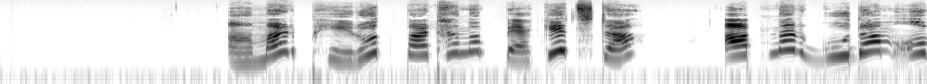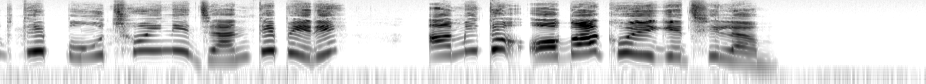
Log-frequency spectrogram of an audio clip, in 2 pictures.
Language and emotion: Bengali, surprised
